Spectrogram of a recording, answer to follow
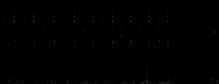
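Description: Faint, rapid run of computer-mouse ticks, about a dozen a second, as the teleprompter scroll-speed setting is stepped up.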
